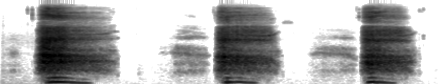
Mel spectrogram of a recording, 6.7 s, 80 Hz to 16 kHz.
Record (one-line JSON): {"exhalation_length": "6.7 s", "exhalation_amplitude": 29275, "exhalation_signal_mean_std_ratio": 0.42, "survey_phase": "beta (2021-08-13 to 2022-03-07)", "age": "18-44", "gender": "Female", "wearing_mask": "No", "symptom_none": true, "smoker_status": "Ex-smoker", "respiratory_condition_asthma": false, "respiratory_condition_other": false, "recruitment_source": "REACT", "submission_delay": "1 day", "covid_test_result": "Negative", "covid_test_method": "RT-qPCR", "influenza_a_test_result": "Negative", "influenza_b_test_result": "Negative"}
